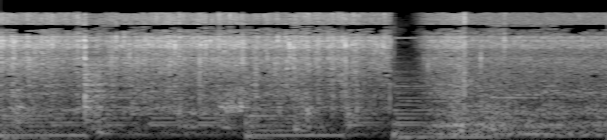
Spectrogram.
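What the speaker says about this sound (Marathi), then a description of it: "ती पण आपण चांगली परतून तेलावरती चांगली परतून घेऊया." Ginger and garlic sauté in hot oil over low gas, a steady close sizzle with stirring scrapes throughout, loud and continuous with no talk.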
